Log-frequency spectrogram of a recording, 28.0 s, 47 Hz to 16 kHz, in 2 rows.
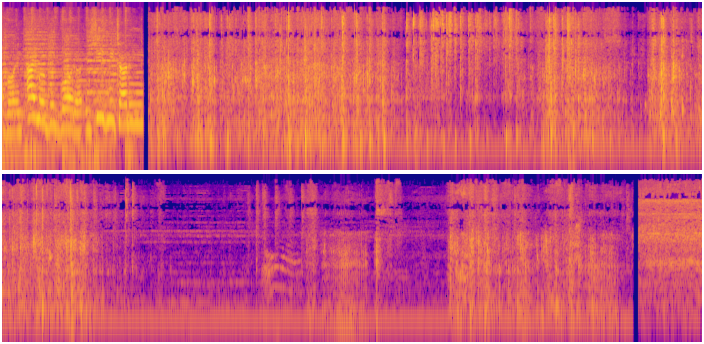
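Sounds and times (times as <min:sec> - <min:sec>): plastic balls clattering together: 0:02.9 - 0:16.7, 0:22.9 - 0:25.5.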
